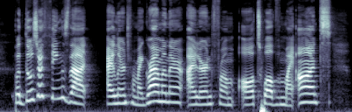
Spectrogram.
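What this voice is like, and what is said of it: Latino-accented English. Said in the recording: “Latino ... I can't shake this accent”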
